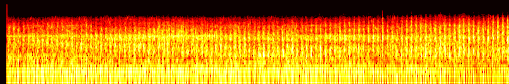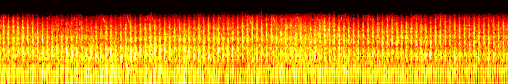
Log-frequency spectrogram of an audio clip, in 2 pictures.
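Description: Helicopter flying: a steady, fast rotor chop and engine noise, with a thin high whine over it.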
